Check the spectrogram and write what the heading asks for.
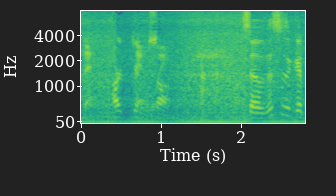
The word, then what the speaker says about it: Arkansas: with Arkansas with Arkansas okay why isn't it pronounced AR Kanas you can pronounce any way you want to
